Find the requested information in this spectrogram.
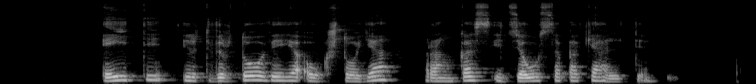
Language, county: Lithuanian, Šiauliai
